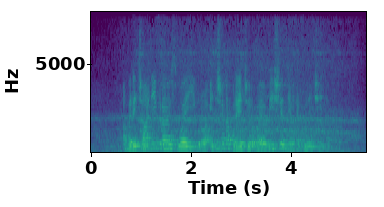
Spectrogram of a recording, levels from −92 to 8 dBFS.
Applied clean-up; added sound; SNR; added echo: none; Train; 12 dB; reverberation time 0.7 s.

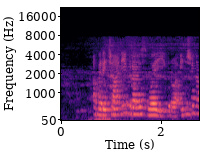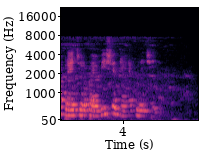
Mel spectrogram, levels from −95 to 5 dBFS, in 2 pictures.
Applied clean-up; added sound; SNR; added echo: classical method WPE with log-MMSE.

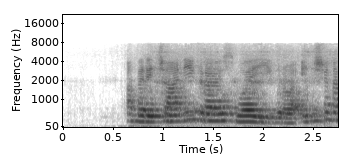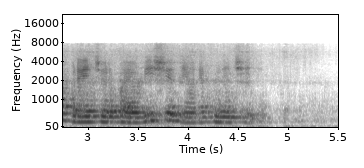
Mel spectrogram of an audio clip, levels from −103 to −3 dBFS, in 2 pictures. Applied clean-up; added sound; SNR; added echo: neural separator model SepFormer DNS4.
